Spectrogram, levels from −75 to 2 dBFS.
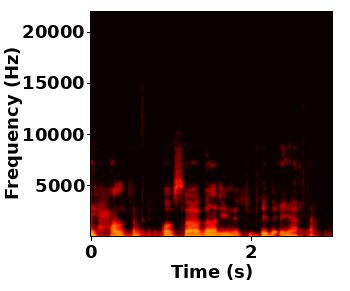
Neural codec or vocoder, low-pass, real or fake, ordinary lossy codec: codec, 44.1 kHz, 2.6 kbps, DAC; 19.8 kHz; fake; none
